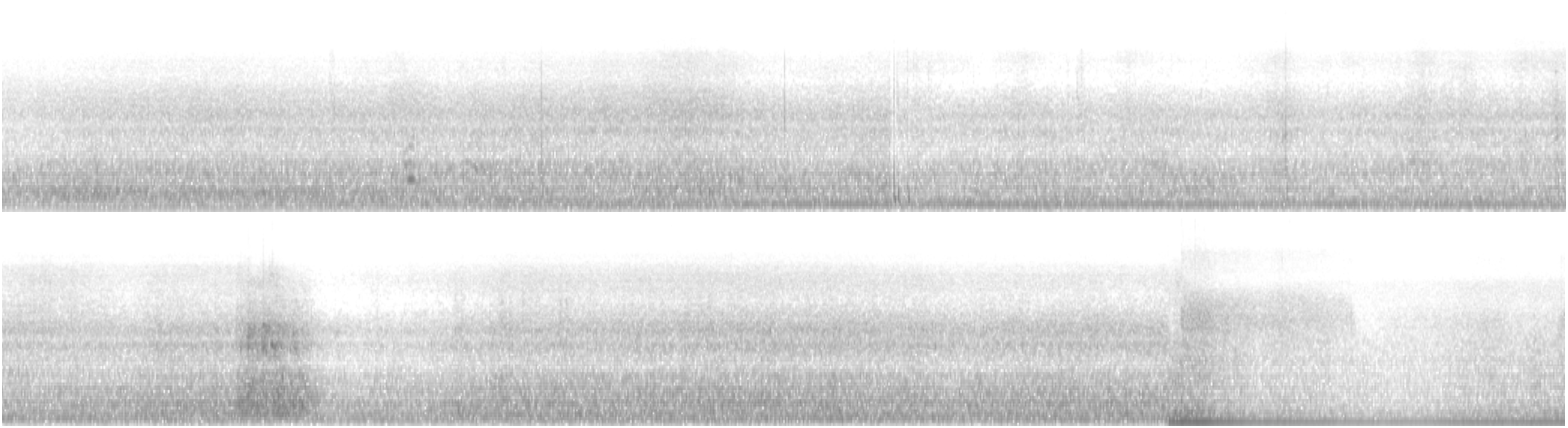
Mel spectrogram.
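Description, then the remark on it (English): A ship's steady engine rumble and rushing water, broken by a brief grinding surge midway, then a sudden heavy impact near the end as a Chinese Coast Guard ship rams a Philippine Coast Guard cutter at Sabina Shoal in the South China Sea, after which the low drone deepens. “It looked like the Chinese Coast Guard rams part of the Philippine Coast Guard cutter.”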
